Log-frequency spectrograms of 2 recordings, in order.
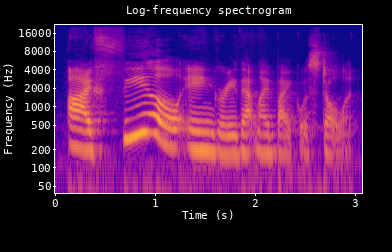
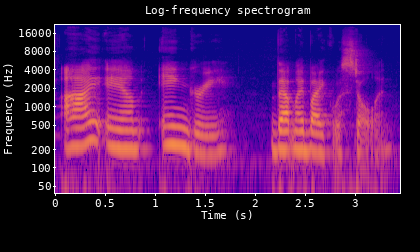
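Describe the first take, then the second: First: "feel" lengthened and lifted above the rest; stress on FEEL. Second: "I" and "am" picked out separately, quieter; deliberate stress on I AM. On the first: Teacher rewording the stolen-bike complaint, stressing "feel". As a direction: lean on "feel" in place of "am". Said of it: "We might feel angry". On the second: Teacher replaying a stolen-bike complaint, deliberately emphasized on "I am". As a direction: set "I am angry" apart, word by word. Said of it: "What you really just said there was". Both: Shown as a demonstration.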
